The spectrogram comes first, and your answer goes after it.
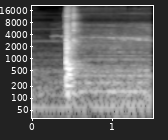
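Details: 2005 Suzuki Boulevard C90, top end recently rebuilt, ran three or four days then wouldn't start; key on, neutral, clutch in, starter solenoid already replaced: one sharp click at the button, then silence with no cranking. Cause not yet found.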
